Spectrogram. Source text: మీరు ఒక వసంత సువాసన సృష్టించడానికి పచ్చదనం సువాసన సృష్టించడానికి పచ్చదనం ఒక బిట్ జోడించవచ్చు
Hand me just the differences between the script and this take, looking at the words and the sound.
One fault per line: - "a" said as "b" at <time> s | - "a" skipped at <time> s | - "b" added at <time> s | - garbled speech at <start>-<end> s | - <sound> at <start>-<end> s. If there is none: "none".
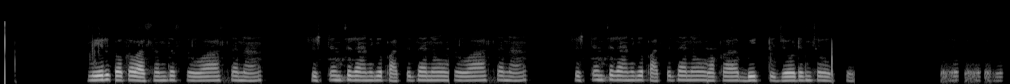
- laugh at 9.4-10.0 s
